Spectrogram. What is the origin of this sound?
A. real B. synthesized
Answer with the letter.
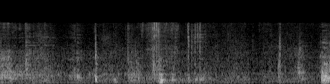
A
